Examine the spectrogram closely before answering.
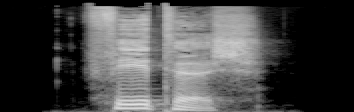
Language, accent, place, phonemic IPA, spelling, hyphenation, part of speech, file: German, Germany, Berlin, /ˈfeːtɪʃ/, Fetisch, Fe‧tisch, noun, De-Fetisch.ogg
- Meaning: fetish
